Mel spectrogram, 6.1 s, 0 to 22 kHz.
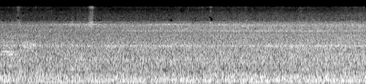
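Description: Steady rumble of an approaching train echoing in an underground station, with a low drone from the R136 diesel-electric locomotive pulling in, growing slightly louder near the end.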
